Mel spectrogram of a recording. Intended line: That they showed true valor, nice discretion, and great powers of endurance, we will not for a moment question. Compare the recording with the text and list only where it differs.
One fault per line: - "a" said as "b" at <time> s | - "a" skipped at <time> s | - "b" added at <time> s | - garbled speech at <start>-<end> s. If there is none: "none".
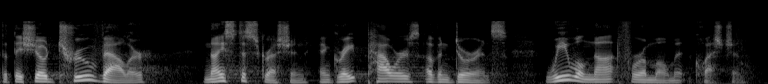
none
